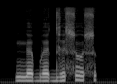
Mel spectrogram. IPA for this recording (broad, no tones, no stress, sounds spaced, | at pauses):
ŋ ɛ b ɛ d ɪ s ɵ s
